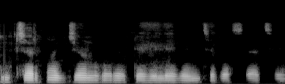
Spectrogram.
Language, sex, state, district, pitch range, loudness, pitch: Bengali, male, West Bengal, Paschim Medinipur, 95-105 Hz, -22 LUFS, 95 Hz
